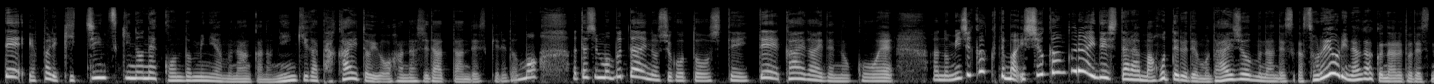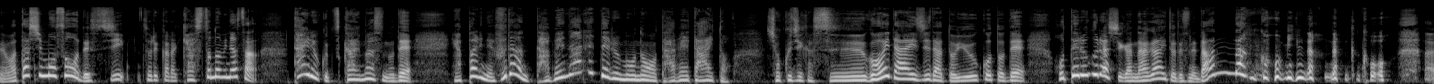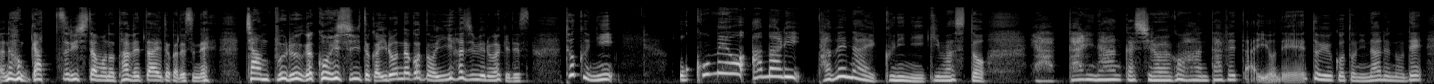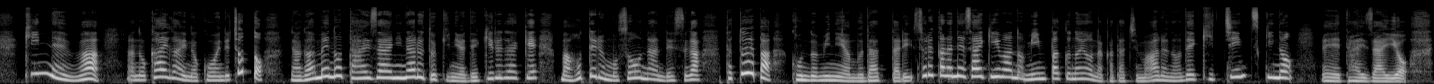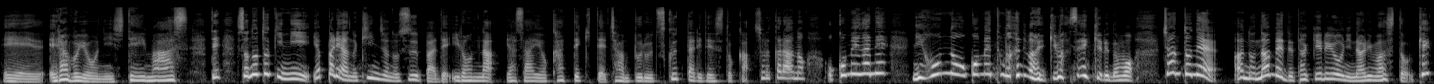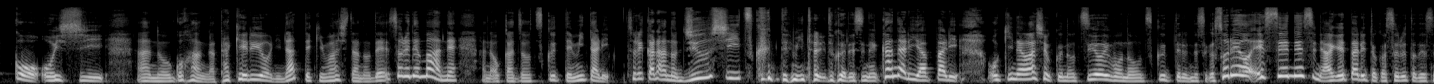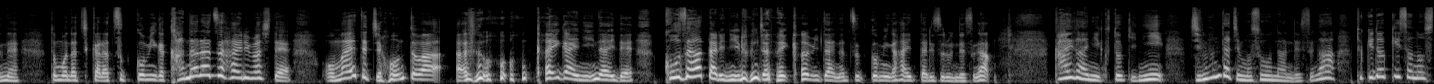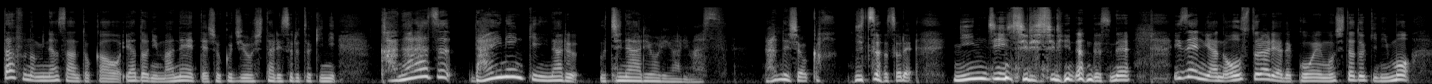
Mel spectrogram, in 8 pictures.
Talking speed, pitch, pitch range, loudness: 405 characters per minute, 210 Hz, 175-280 Hz, -19 LUFS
